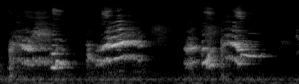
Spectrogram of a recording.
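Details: Male superb parrot kept as a pet indoors, performing his singing and mimicking. It gives three loud, nasal, squawky phrases with wavering tones, each under a second long and spaced by brief silences, over a low background hum.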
